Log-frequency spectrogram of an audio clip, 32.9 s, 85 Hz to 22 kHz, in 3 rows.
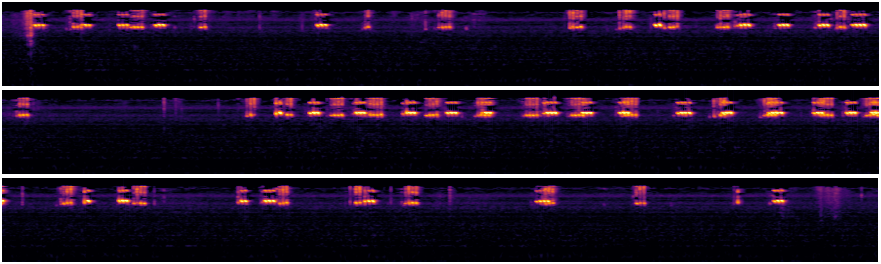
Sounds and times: Cricket: 0:00.3 - 0:02.7, 0:03.9 - 0:05.9, 0:07.0 - 0:11.4, 0:13.9 - 0:23.9, 0:24.8 - 0:27.3, 0:28.5 - 0:30.2, 0:31.0 - 0:31.8.

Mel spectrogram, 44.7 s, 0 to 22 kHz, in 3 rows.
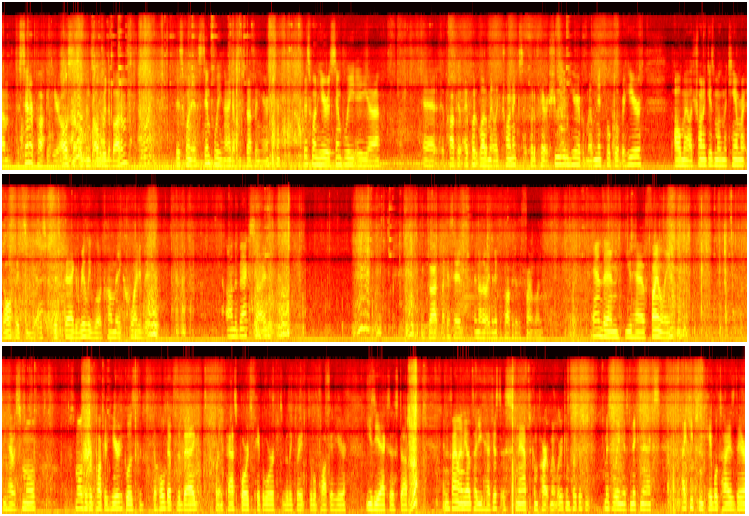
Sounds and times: Speech: 0:00.0 - 0:02.6, 0:03.5 - 0:07.6, 0:08.4 - 0:12.8, 0:13.4 - 0:18.0, 0:19.3 - 0:20.4, 0:23.3 - 0:25.8, 0:26.7 - 0:28.5, 0:29.8 - 0:30.5, 0:31.2 - 0:44.6.

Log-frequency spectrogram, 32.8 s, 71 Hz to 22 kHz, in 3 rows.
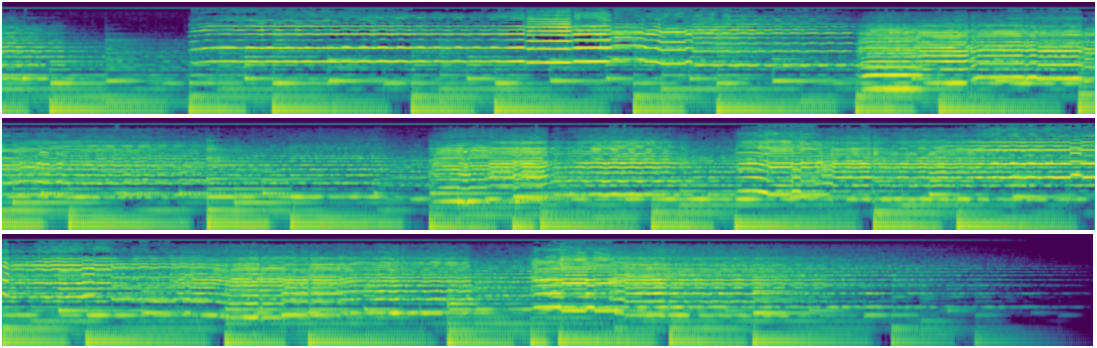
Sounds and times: Sad music: 0:00.0 - 0:32.7.

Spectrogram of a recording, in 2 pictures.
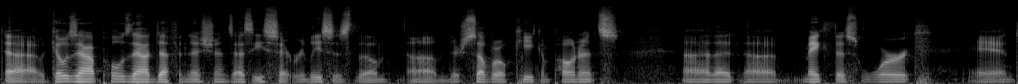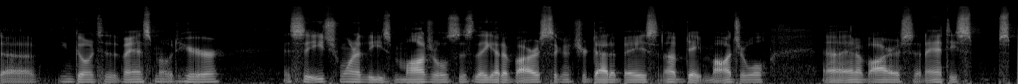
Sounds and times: Speech: 0:00.0 - 0:06.2, 0:06.8 - 0:12.4, 0:13.0 - 0:20.3.

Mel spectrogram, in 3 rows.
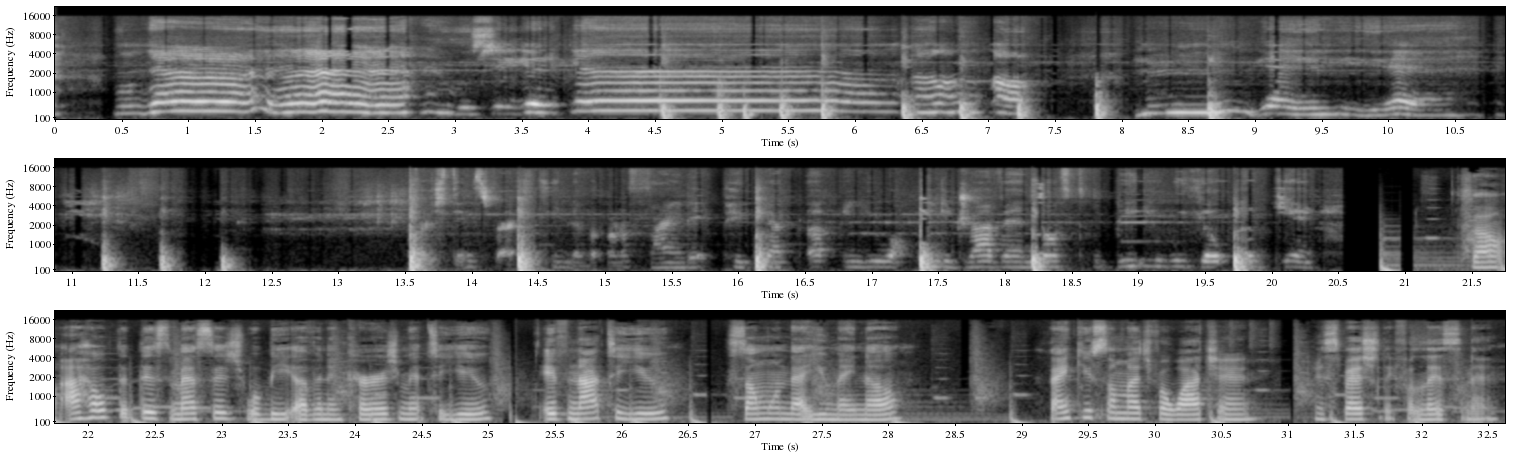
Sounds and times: Music: 0:02.1 - 0:10.2, 0:11.2 - 0:20.2, 0:20.8 - 0:32.6
Knock: 0:07.2 - 0:08.0, 0:11.2 - 0:12.3.

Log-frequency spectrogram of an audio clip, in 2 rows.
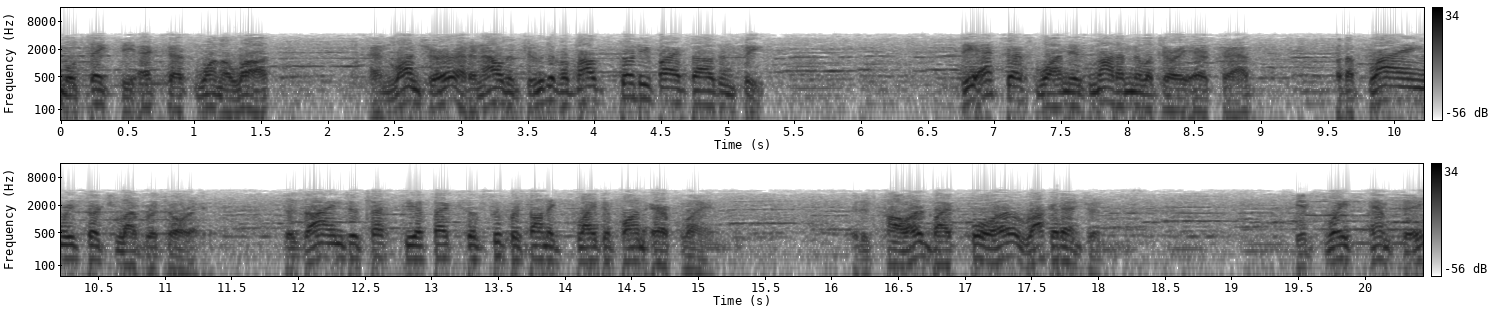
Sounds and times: Speech: 0:00.0 - 0:01.6, 0:02.3 - 0:05.3, 0:06.8 - 0:09.0, 0:09.6 - 0:15.2, 0:16.2 - 0:18.1, 0:19.5 - 0:20.4
Music: 0:00.0 - 0:20.4.

